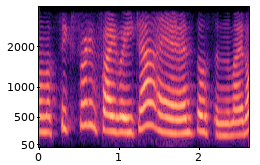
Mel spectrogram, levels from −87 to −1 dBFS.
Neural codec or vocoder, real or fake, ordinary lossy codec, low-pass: codec, 16 kHz, 0.2 kbps, FocalCodec; fake; none; 3.6 kHz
